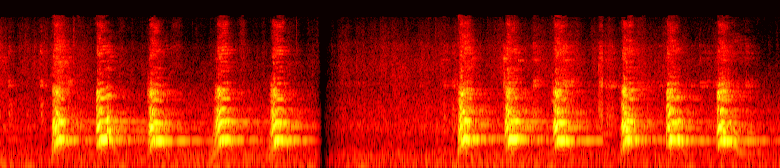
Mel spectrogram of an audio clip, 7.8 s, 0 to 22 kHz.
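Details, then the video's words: A dog barks in a steady run of about five clipped barks, goes silent for a second and a half, then resumes with six more evenly spaced barks. "Dogs Barking for 12 hours"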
